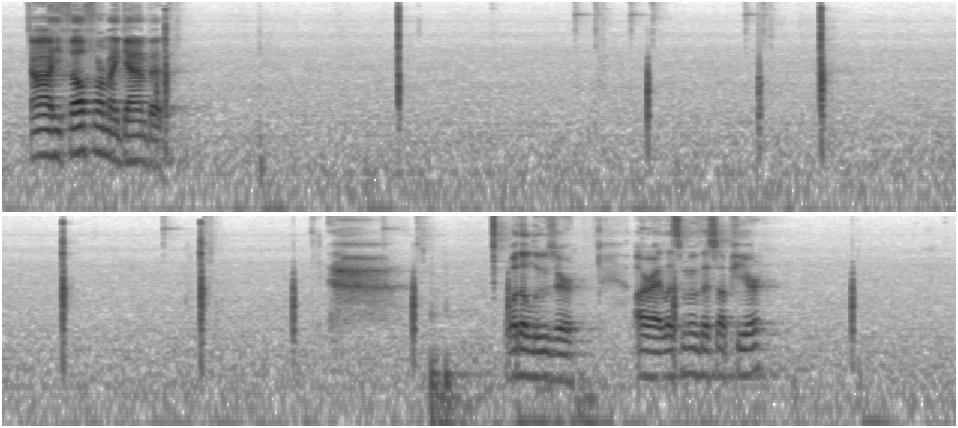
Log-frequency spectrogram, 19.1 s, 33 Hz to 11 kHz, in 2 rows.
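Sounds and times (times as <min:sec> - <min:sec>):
sharp single clicks: 0:11.1 - 0:11.7.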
